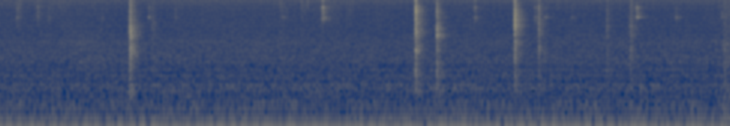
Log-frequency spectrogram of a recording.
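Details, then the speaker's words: Nurse's respiratory assessment of an adult woman: light, sharp percussion taps over each lung lobe on the back of the chest, giving a normal resonant note. "and basically what i'm checking is is the resonance the resonance and i'm checking the vibration to make sure you have it accurate of air"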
